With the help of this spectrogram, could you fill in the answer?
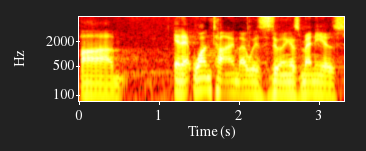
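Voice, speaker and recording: Heard with audible room echo, a man talks at a fairly low pitch with fairly even intonation. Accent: American. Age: 70s. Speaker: financial educator. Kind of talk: lecture. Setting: classroom with live audience. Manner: loud; halting.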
